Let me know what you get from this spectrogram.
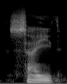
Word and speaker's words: said: Y cuando quiere decir ellos dijeron, el verbo decir es say, S-A-Y, y en pasado se escribe said, S-A-I-D, said, pero se pronuncia said.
